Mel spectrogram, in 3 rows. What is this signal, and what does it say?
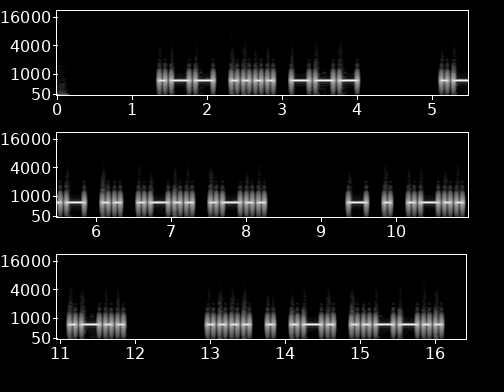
Morse code, heard as a keyed tone, about 15 wpm, 700 Hz. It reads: WHO WILL TELL HER?
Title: 2x Word-Spacing - Sentences from Top 200 Words - 15wpm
